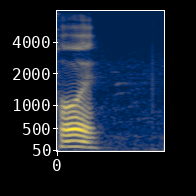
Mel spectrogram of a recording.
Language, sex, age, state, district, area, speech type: Assamese, male, 45-60, Assam, Tinsukia, rural, read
